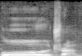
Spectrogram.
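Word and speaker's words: Utrom: Mutant Ninja Turtle universes their species name is pronounced ooh Trump a lot of ooze themes in the Ninja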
